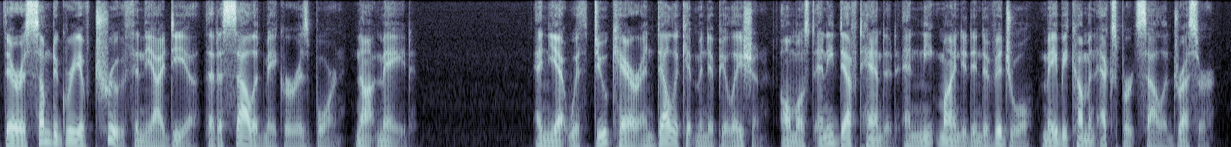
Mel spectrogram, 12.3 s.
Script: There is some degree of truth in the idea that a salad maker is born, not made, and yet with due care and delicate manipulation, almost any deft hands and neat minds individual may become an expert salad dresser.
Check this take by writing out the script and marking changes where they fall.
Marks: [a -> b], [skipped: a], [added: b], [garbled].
There is some degree of truth in the idea that a salad maker is born, not made, and yet with due care and delicate manipulation, almost any deft [hands -> handed] and neat [minds -> minded] individual may become an expert salad dresser.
